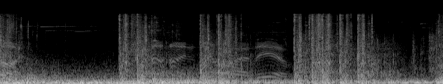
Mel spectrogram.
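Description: Gunshots in the Mafia 3 Definitive Edition game, loud dense volleys of firing in several bursts with brief gaps, set against a steady noisy background.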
